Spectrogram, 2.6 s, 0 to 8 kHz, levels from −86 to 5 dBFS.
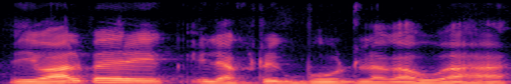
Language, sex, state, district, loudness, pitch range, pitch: Hindi, male, Jharkhand, Garhwa, -17 LUFS, 125-155 Hz, 135 Hz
